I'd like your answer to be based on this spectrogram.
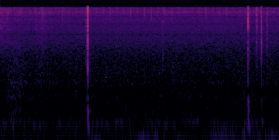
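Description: Fingertips and nails slowly tap an orange paperback novel of solid paper resting on a blanket. Two sharp, brief clicking taps stand out, the second followed by a few fainter ones, over a quiet, low, steady hum.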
